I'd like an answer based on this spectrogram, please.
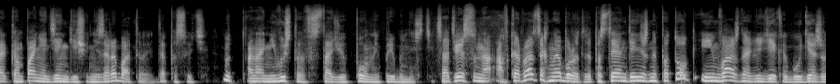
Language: Russian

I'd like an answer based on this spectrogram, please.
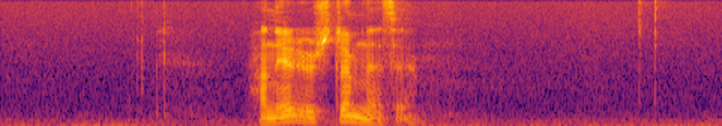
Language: Faroese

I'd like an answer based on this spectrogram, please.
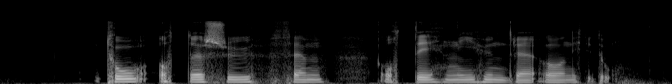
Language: Norwegian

